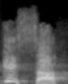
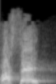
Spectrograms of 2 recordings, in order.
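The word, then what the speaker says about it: عيسى: a brother named Esau in Arabic Esau is pronounced Issa Issa in Arabic the name Isa is Jesus so if I say Isa that's Jesus that's Jesus Jesus that's Jesus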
